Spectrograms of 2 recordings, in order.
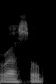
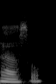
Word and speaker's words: Hussle: Nipsey Hussle. Nipsey I Hussle. said it right. Yep. Not Russell, but Hustle.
